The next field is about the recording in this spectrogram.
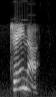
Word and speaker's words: Jayna: Jaina. – Spell it. – J-A-Y-N-A.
